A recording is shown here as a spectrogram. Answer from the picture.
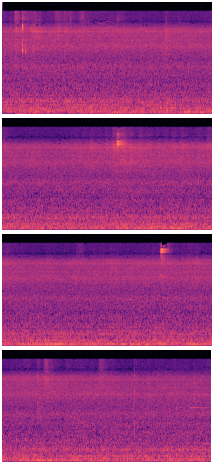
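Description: Steady low rumble and hum of a ThyssenKrupp passenger elevator car travelling downward between floors, heard from inside the car.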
